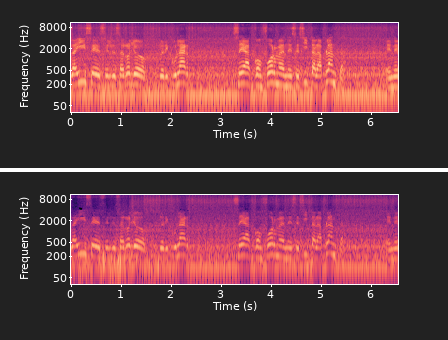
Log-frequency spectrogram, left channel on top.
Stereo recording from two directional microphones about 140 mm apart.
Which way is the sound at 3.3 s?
35° left (ahead or behind).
